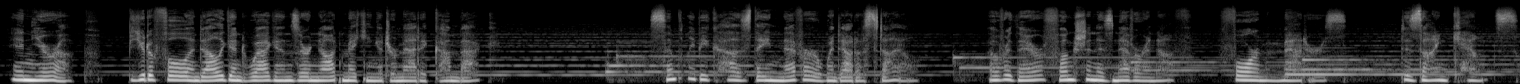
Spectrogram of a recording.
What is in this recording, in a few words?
promo automotive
